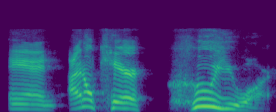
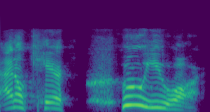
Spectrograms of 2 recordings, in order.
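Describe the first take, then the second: First: Slow, deliberate "I don't care who you are" with weight on "who"; measured emphasis on "who"; slow emphatic. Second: Repeated with more force on "who"; stronger emphasis. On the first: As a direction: lean into "who" and draw the line out. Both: Shown as a demonstration. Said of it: "emphasize that again".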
